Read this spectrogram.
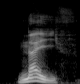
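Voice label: "naif", French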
